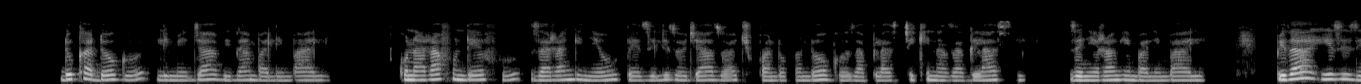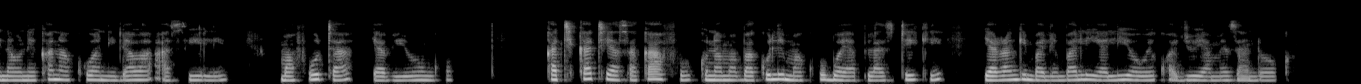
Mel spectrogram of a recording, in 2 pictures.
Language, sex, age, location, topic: Swahili, female, 25-35, Kisii, health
